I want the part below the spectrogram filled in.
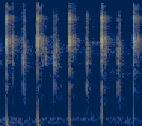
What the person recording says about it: little metal balls in there to um shake it up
